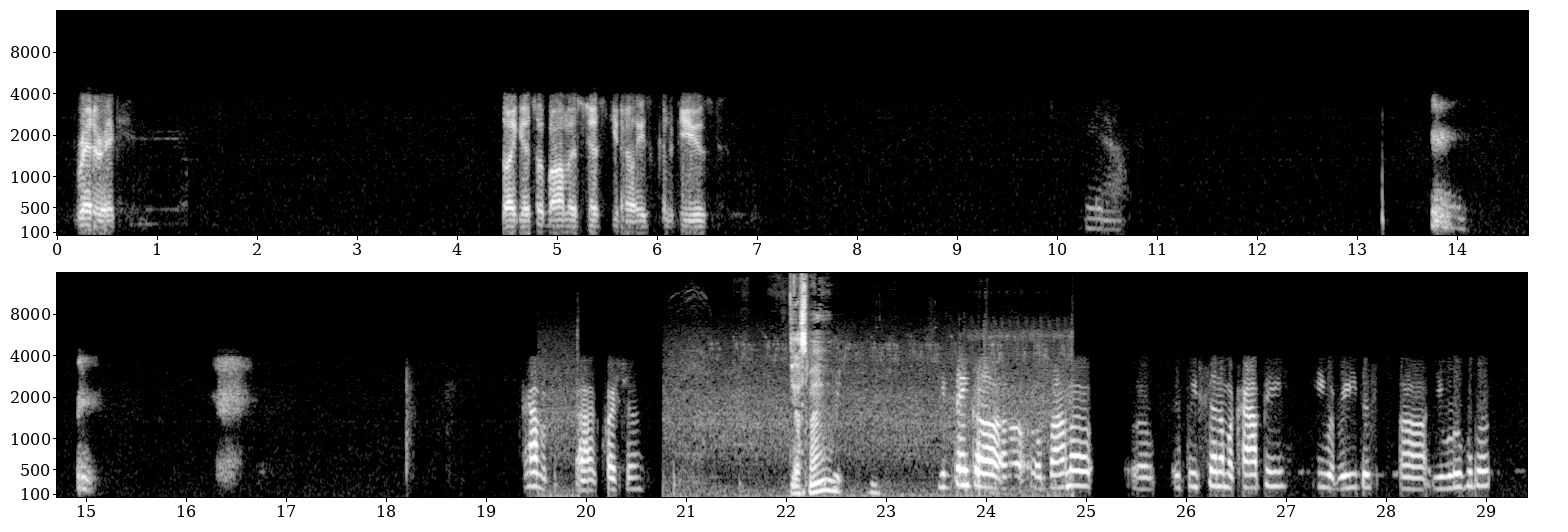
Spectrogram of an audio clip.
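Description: A woman speaks calmly, with long pauses.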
